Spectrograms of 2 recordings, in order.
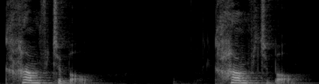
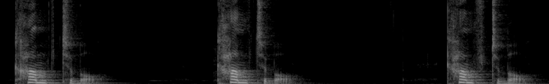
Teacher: The stress, the accent, is just on the first syllable.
